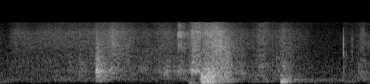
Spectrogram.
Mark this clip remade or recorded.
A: recorded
